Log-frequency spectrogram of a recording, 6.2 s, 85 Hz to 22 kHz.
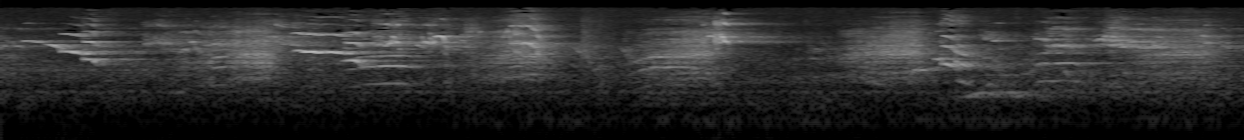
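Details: Flock of 14 Baudin's black cockatoos feeding on marri seeds at Narrikup, 23 December 2022: harsh, grating squawks overlapping in loud bursts about every second, mixed with thin higher whistled notes.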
